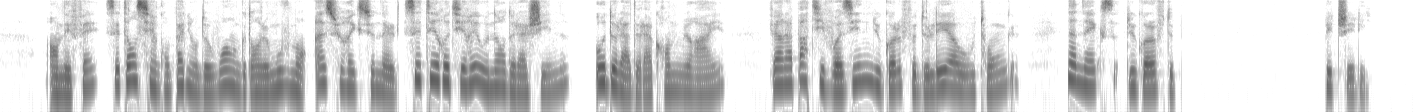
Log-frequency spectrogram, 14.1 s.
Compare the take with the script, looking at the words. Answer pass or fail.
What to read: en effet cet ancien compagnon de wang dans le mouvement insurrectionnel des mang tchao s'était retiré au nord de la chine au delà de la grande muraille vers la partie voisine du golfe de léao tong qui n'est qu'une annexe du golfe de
fail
